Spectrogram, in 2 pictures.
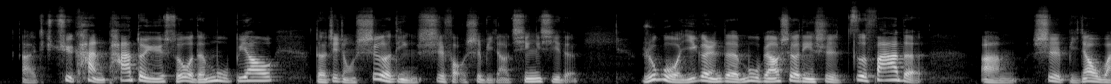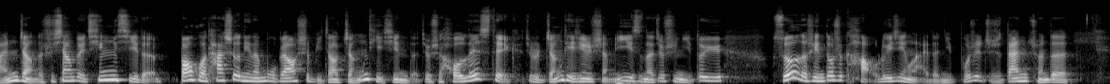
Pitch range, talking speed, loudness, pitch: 115-170 Hz, 310 characters per minute, -19 LUFS, 140 Hz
